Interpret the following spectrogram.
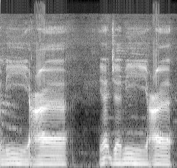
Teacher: Kalau kita waqaf maka tanwinnya diiwadkan, dibadalkan, diganti menjadi fathah saja ketemu alif. Maka jami'an berubah menjadi jami'a. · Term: mad iwad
